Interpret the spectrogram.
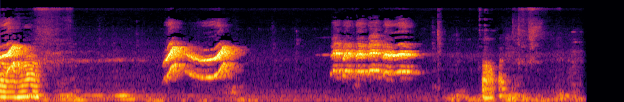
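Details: Talking parrot at home mimicking a cat's meow: a low rough call, then a twisting, sliding meow, a longer steady buzzy meow, and soft low murmuring with a short sharp note near the end.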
